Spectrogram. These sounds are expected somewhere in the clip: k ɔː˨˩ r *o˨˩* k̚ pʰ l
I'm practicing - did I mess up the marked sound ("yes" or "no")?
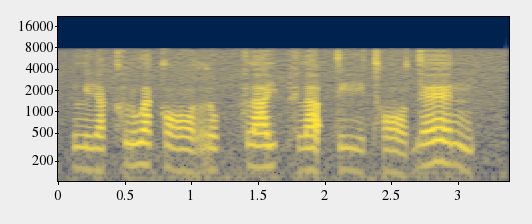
no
